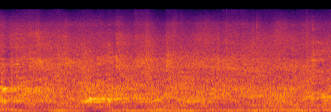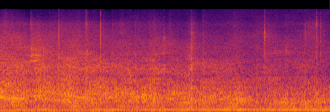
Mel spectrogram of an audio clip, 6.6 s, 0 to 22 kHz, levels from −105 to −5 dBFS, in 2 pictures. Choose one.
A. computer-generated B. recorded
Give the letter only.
A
